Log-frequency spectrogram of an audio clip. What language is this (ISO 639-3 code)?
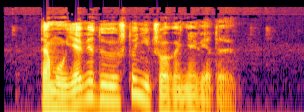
bel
